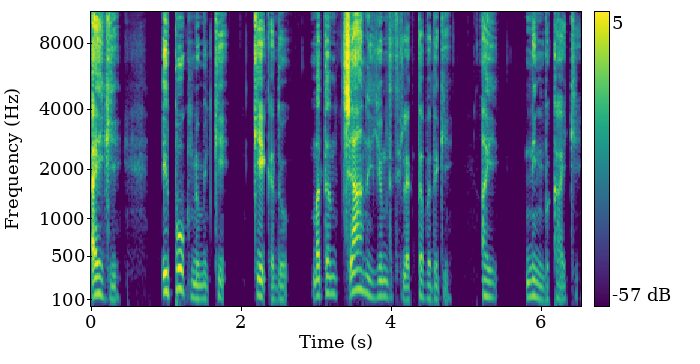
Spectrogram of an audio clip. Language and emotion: Manipuri, sad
